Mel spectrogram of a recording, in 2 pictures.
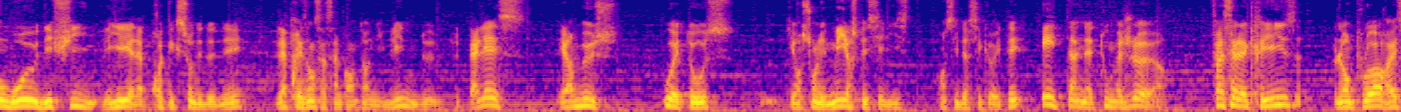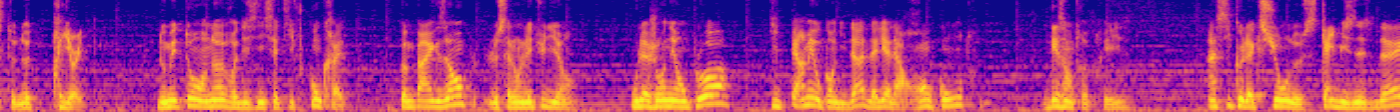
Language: French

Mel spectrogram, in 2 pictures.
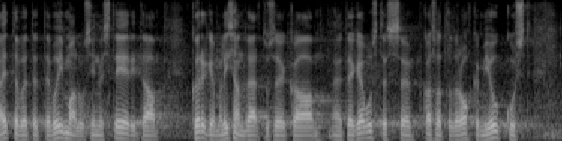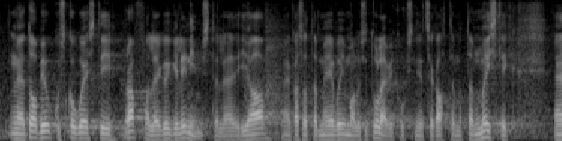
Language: Estonian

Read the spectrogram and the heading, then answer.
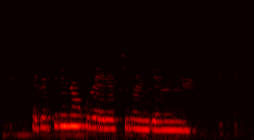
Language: Ganda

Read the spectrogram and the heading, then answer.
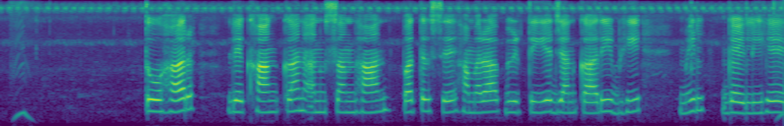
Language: Magahi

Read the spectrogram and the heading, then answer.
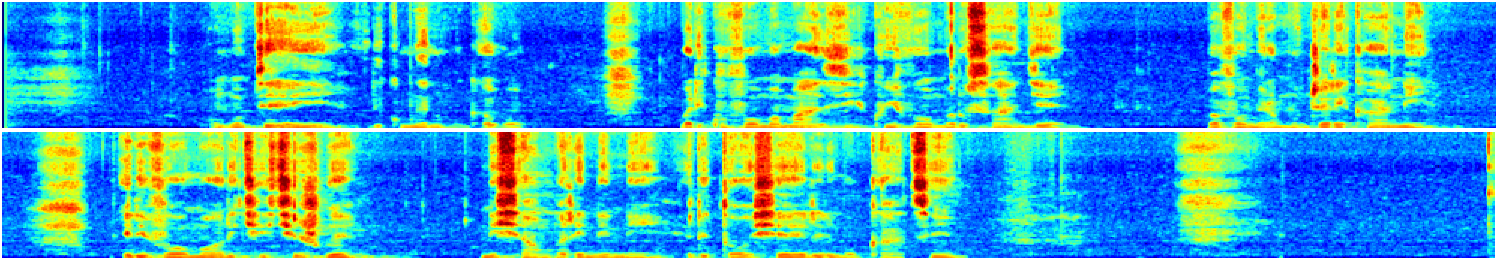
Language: Kinyarwanda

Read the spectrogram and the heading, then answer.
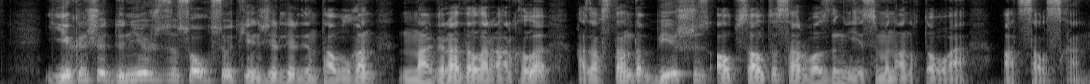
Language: Kazakh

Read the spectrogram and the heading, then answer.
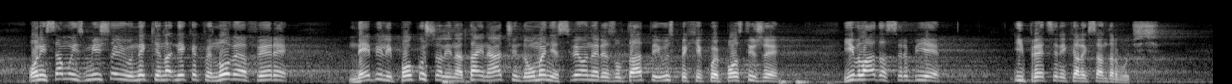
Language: Serbian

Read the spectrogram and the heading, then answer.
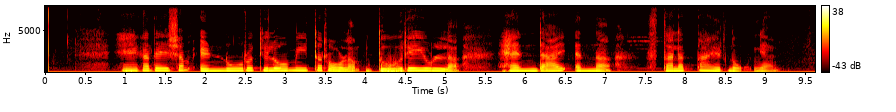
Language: Malayalam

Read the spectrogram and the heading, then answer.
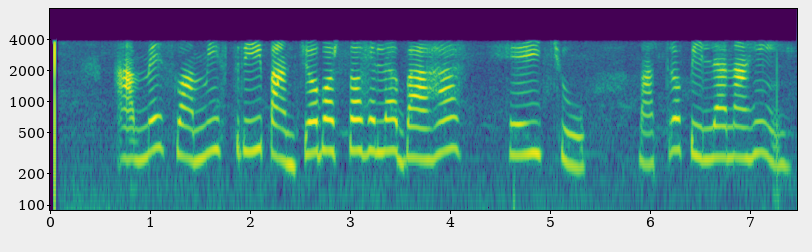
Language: Odia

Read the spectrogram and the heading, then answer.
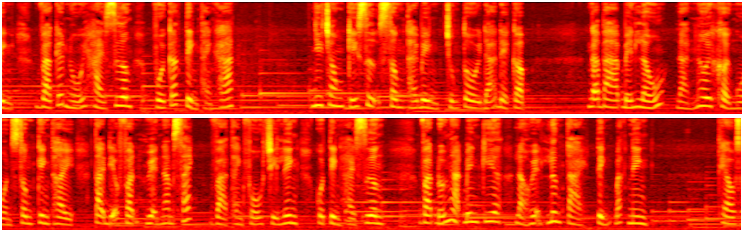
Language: Vietnamese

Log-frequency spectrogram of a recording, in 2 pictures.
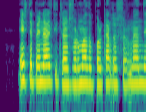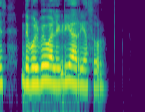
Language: Galician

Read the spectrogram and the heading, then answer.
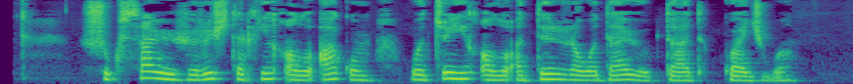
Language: Abkhazian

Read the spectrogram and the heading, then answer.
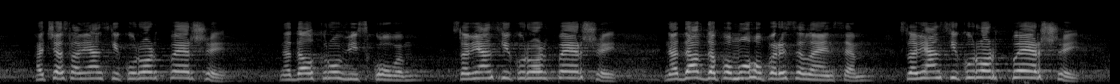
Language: Ukrainian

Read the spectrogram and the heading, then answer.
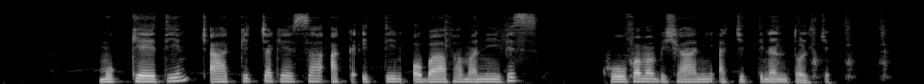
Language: Oromo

